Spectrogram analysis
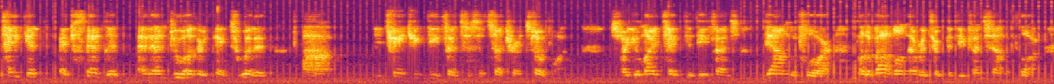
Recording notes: This interview was done via the phone a few years back.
